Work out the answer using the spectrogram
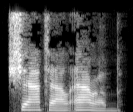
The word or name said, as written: shatt al arab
